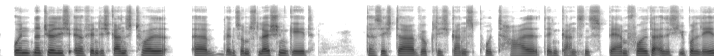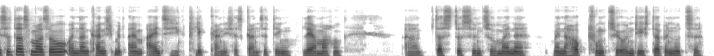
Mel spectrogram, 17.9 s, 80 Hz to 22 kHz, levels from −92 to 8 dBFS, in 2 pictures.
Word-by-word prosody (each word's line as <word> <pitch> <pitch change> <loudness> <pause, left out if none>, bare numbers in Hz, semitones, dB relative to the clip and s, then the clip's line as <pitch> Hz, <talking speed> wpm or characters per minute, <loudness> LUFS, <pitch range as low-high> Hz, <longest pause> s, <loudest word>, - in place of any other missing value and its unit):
Und 165 -1 +4
natürlich, 165 -2 +5
äh, 155 -1 +4
finde 155 +1 0
ich 155 - -2
ganz 150 0 +3
toll, 150 -1 +4 0.3
äh, 145 -1 +3 0.2
wenn's 155 - -3
ums 145 -1 -2
Löschen 155 +2 +4
geht, 140 0 0 0.6
dass 145 -1 -4
ich 145 -2 -2
da 140 -2 +4
wirklich 140 -1 -4
ganz 135 -1 -3
brutal 135 0 -2
den 145 0 -3
ganzen 130 +1 -5
Spam 145 +2 -1
voll 150 0 +2
da - - +5
also, 140 - +1
ich 135 - -7
überlese 150 +5 +2
das 200 +1 +3
mal 195 -2 +4
so 190 +1 +3
und 155 - 0
dann 145 -1 +1
kann 145 0 +1
ich 145 - -8
mit 140 - -4
einem 140 0 -1
einzigen 145 -2 -3
Klick - - -6
kann 130 0 -6
ich - - -9
das - - -11
ganze 130 +1 -5
Ding 135 0 -5
leer 135 -1 +3
machen. 140 0 -2 0.8
Äh, 130 -2 -6 0.2
das 145 -1 0
das 150 -2 -3
sind 150 -2 -3
so 150 - -4
meine 140 -1 +1 0.3
meine 140 -2 0
Hauptfunktionen, 140 +1 -1
die 145 - 0
ich 140 - -5
da 150 - +1
benutze. 145 0 -3
145 Hz, 190 wpm, -25 LUFS, 140-150 Hz, 0.8 s, natürlich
